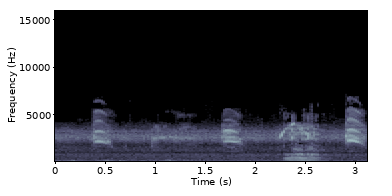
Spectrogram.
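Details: Female royal albatross chick greeting its returning mother at a feeding on 23 August 2022: short high whee notes in separate bursts, one harsher broadband call midway, against constant wind hiss.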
